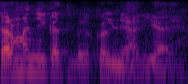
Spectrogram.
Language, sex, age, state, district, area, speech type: Sindhi, male, 60+, Rajasthan, Ajmer, urban, spontaneous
